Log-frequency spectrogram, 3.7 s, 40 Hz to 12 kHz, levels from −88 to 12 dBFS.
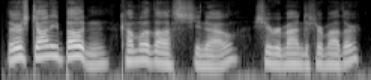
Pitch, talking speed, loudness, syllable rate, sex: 155 Hz, 195 wpm, -17 LUFS, 5.4 syllables/s, male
